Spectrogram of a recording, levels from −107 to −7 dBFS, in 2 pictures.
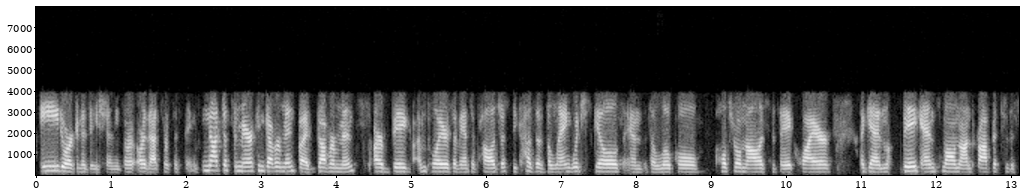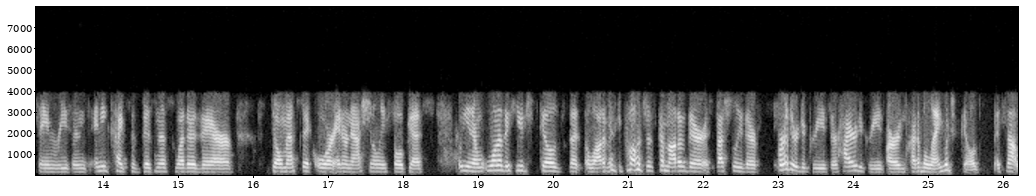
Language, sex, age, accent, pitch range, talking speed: English, female, 30-49, American, 165-195 Hz, 185 wpm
